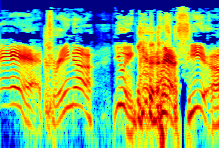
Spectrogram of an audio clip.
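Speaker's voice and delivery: very high, loud New York mobster tough guy voice. Describing how they want Meowth to sound, in a New York mobster Meowth voice. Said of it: "that like, New York mobster guy".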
